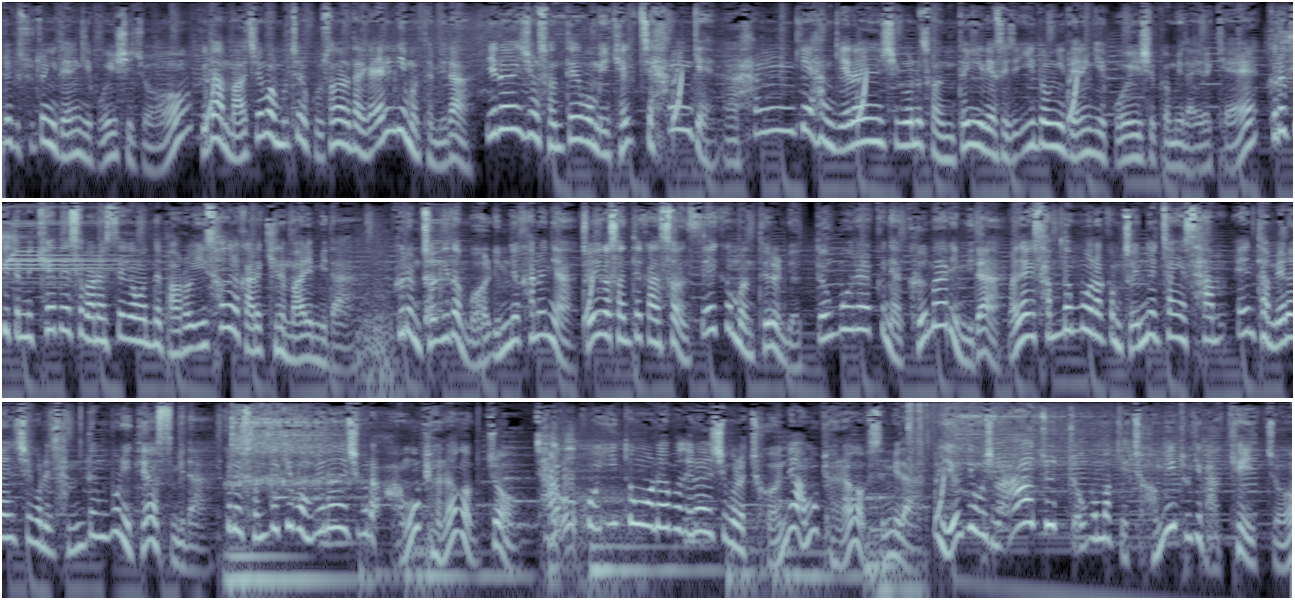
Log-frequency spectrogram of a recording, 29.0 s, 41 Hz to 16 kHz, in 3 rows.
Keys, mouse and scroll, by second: 4.8 click, 5.8 click, 6.4 click, 7.3 click, 7.9 click, 8.8 click, 10.1 click, 11.0 click, 11.7 click, 12.2 click, 18.9 3, 21.9 click, 23.3 right click, 23.6 click, 24.0 right click, 24.1 click, 24.8 click, 26.9 scroll up 2, 27.7 click, 28.2 click.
